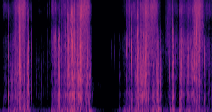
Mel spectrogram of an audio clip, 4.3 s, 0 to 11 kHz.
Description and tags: Moolah! Counting Out Bills
Using my Zoom H6 as I count money in a studio atmosphere.
We all love this sound of money in the hands! Big dollars!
